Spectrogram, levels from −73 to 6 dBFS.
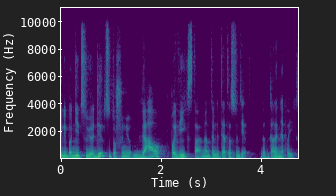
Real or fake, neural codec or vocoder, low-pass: fake; codec, 24 kHz, 1.2 kbps, DualCodec; 9.9 kHz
